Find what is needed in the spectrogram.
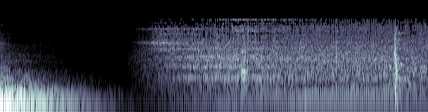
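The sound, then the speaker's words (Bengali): A bus pulls up and stops: a loud, low engine rumble fades away to near silence, then a steady broad background hiss continues with a couple of faint clicks. “বাস থামতেই সবাই হুড়মুড়িয়ে নামতে লাগলো।”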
